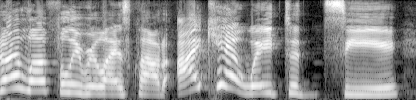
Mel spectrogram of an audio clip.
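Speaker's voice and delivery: squealing fan delight; gushing fan. Real, not acted. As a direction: gush about your favourite hero. Gushing about the character.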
